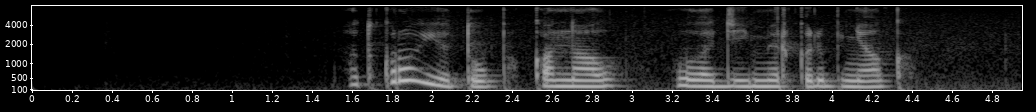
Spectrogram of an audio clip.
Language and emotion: Russian, neutral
